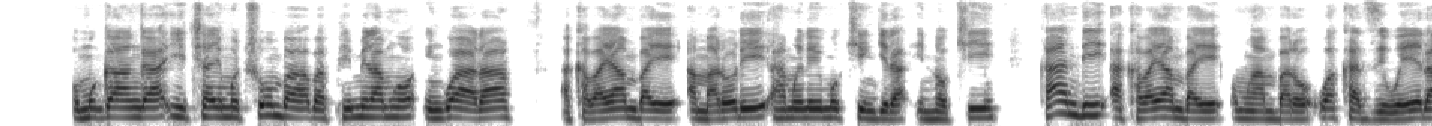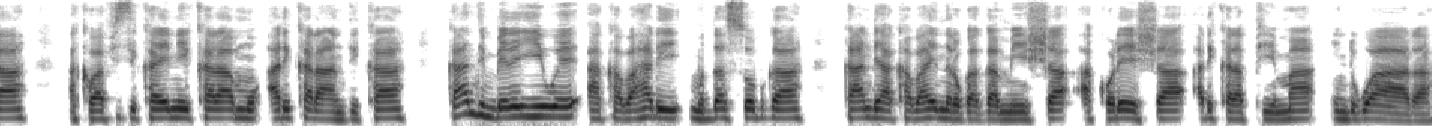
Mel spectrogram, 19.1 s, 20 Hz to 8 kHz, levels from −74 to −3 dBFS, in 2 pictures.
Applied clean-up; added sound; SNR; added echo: none; none; none; none.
